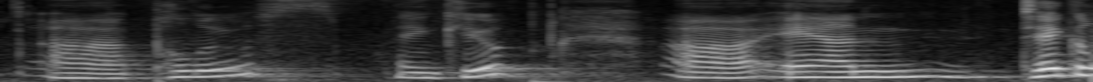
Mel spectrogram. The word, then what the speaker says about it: Palouse: They're photographs of, I believe it's pronounced Palouse or Palusi. Palouse, thank you.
